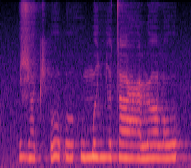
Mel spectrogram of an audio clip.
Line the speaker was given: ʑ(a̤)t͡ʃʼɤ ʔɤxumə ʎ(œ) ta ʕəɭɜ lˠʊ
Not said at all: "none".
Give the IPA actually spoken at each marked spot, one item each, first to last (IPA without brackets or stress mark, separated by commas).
a̤, ə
